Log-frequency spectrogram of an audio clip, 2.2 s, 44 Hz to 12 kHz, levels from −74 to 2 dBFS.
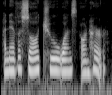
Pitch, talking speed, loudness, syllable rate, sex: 185 Hz, 190 wpm, -17 LUFS, 4.0 syllables/s, female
